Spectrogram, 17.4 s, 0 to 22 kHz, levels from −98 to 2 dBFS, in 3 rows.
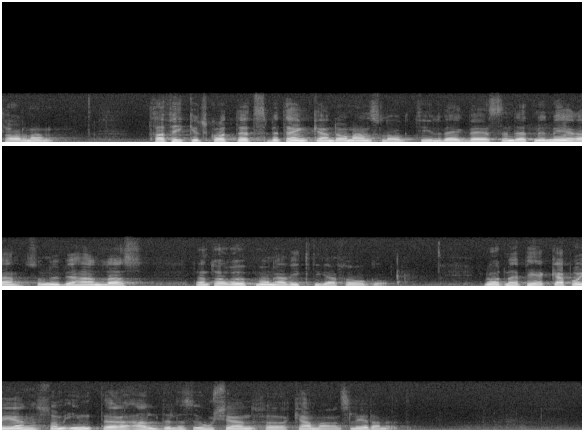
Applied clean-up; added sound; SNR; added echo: none; none; none; none.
